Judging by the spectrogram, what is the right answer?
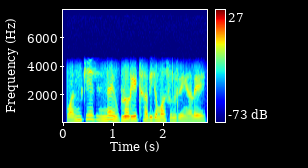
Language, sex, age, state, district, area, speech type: Tamil, female, 18-30, Tamil Nadu, Tiruvallur, rural, conversation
